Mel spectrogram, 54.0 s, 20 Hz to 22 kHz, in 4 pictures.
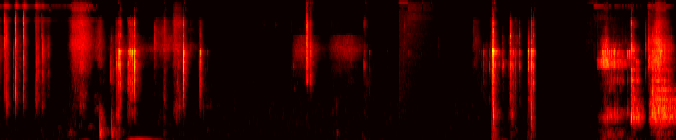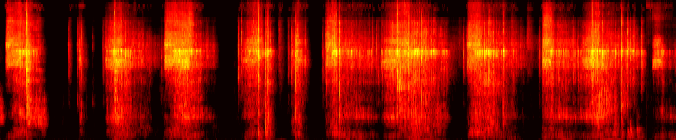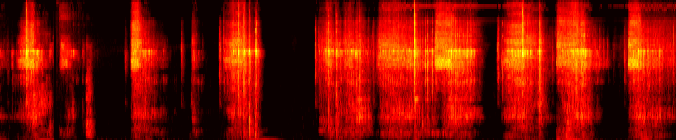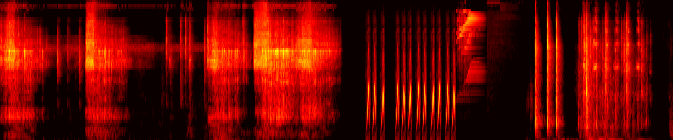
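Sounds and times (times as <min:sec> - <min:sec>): toy packaging rattling and crinkling: 0:00.0 - 0:01.0.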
